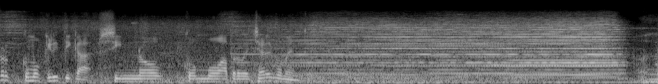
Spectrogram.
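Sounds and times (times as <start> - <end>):
speech: 0.0 - 3.4
passing train cars rumbling and clattering on a railway track: 0.0 - 6.0
train horn blast beside a school's playing fields: 2.2 - 6.4.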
